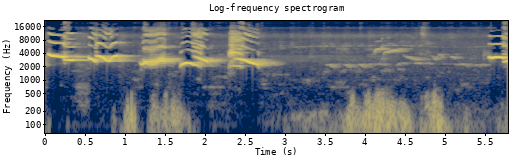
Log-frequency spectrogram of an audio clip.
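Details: An oriental magpie-robin pours out loud varied whistles and slurred chirps in quick succession, a song said to send other magpie-robins into fury; low dull thumps fill the quieter second half.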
